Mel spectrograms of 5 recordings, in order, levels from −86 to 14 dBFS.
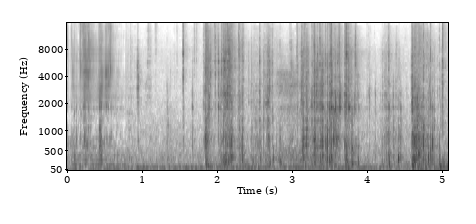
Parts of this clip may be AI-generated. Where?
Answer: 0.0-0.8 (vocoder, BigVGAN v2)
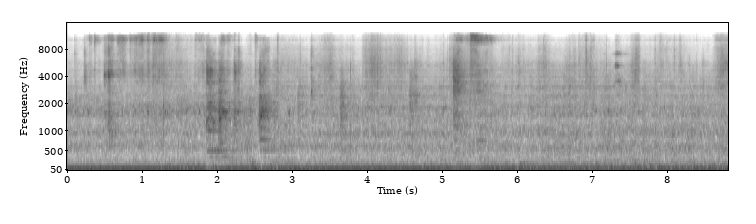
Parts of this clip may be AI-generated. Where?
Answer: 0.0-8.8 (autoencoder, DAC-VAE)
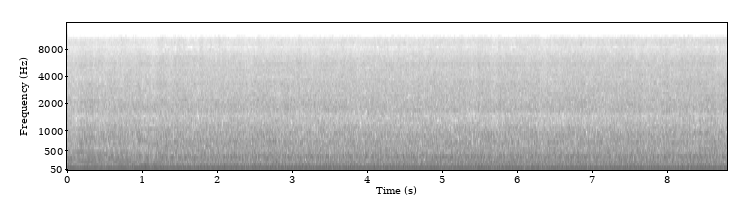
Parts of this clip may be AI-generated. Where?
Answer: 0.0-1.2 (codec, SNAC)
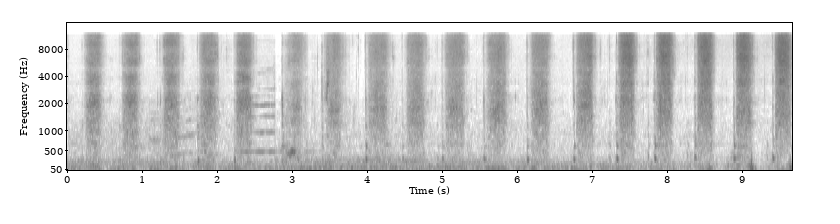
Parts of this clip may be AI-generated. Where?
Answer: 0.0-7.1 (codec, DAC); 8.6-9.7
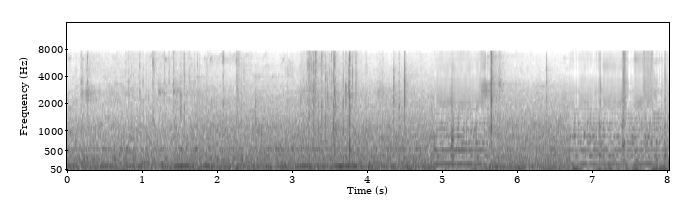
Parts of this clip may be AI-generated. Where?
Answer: 4.9-5.6 (vocoder, BigVGAN v2); 6.7-8.0

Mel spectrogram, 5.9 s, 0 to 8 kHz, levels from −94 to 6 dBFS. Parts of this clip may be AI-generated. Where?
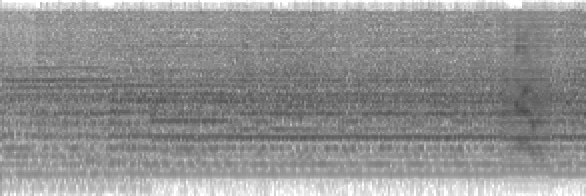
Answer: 5.0-5.5 (vocoder, Vocos)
